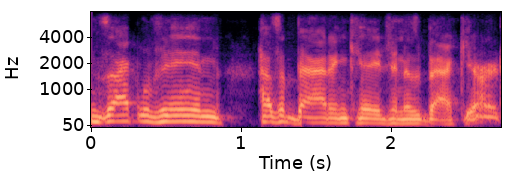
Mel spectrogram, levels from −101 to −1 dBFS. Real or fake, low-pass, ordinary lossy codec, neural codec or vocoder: fake; 7.2 kHz; Opus, 32 kbps; codec, 24 kHz, 6 kbps, HILCodec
